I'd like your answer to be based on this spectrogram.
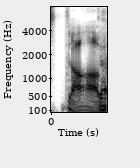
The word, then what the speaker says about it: Dobbs: Is it Dubs or Dobbs? – It's Dobbs.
